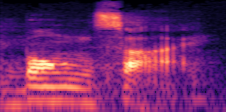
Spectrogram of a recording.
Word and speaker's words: bonsai: Actually, you said it the American way, but the Japanese pronunciation is bonsai. Right? So just think of it, oh, my bones are sighing this morning.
